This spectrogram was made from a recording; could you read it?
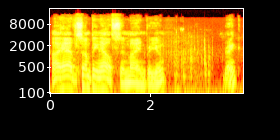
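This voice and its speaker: An actor playing a commanding, wry senior naval commander who talks in a clipped, authoritative way. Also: male voice, fairly low pitch, animated, slow pace, slight background noise.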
